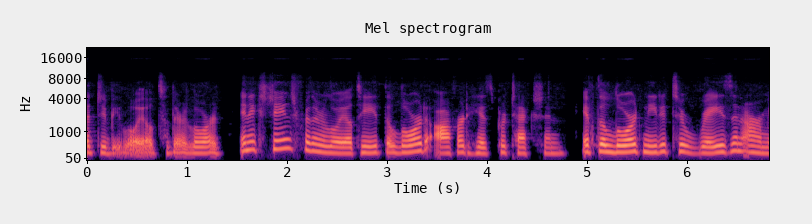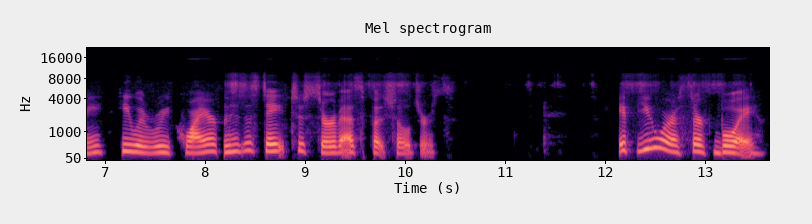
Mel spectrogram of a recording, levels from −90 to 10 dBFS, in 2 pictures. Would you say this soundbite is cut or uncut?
cut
